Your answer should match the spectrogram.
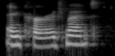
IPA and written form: ɛnˈkɜrɪʤmənt (ENCOURAGEMENT)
